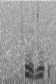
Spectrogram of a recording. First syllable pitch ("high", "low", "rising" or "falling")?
falling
